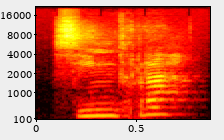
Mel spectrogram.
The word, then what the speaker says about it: Sintra: You gotta roll your R. Sintra? There you go. Okay. You just like it because I can trill R's. It's so funny. No, that's how you pronounce it.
